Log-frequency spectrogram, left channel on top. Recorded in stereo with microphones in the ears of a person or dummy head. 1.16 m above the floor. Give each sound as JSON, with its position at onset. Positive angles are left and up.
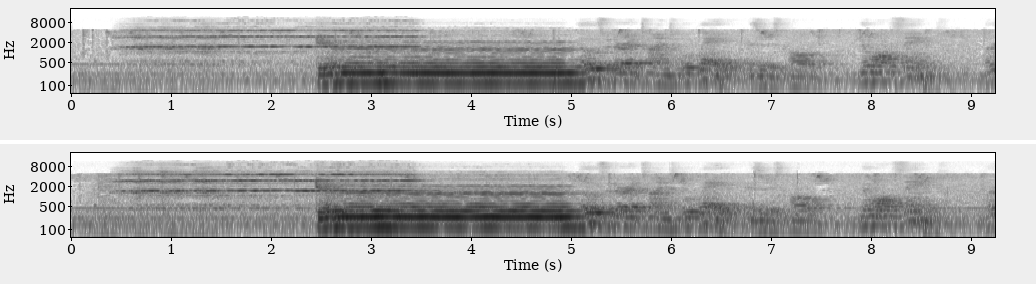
{"t": 0.4, "sound": "a violin", "side_deg": -40, "distance_m": 0.8}
{"t": 2.4, "sound": "singing", "side_deg": -40, "distance_m": 0.6}
{"t": 5.0, "sound": "a man speaking", "side_deg": 70, "distance_m": 1.1}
